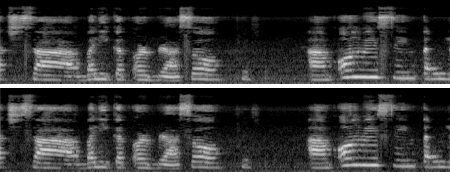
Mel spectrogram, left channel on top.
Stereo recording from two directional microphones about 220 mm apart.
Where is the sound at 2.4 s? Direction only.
5° right (ahead or behind).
